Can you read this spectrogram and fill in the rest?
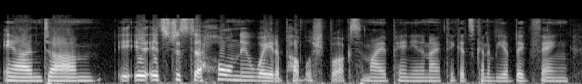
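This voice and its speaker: A woman with a slightly low voice, recorded dry and close. She co-hosts a casual chat, often hesitating and restarting sentences with ums. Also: little pitch movement, a little fast, gravelly, darkish tone, no echo. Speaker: podcast co-host.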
